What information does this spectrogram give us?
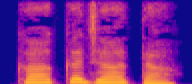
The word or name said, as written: ಕಾಕಜಾತ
